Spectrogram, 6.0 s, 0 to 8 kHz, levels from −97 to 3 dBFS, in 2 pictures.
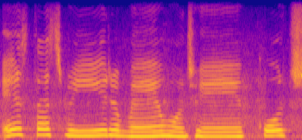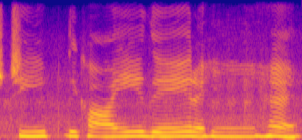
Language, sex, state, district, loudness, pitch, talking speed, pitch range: Hindi, female, Madhya Pradesh, Katni, -10 LUFS, 265 Hz, 100 wpm, 250-290 Hz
